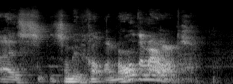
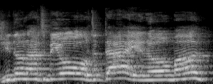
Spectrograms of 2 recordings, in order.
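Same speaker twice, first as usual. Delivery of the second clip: put-on Jamaican accent, higher and louder; Jamaican matter-of-fact; 13 semitones higher, 5 dB louder than usual. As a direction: shrug it off in Jamaican. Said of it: "The guy goes".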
